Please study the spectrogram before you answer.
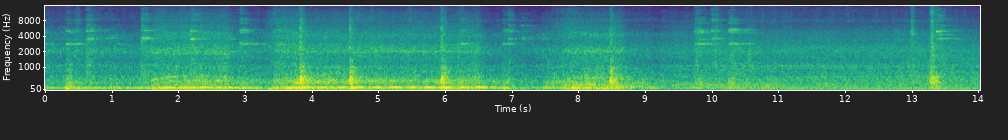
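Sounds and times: sharp clinks: 0.4s - 3.6s, 9.7s - 10.8s.

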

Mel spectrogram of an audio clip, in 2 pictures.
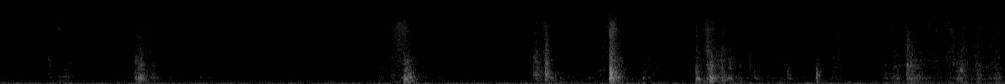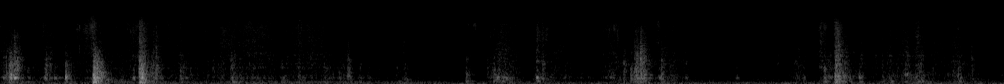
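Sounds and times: rummaging knocks and clatters: 5.3s - 20.0s.

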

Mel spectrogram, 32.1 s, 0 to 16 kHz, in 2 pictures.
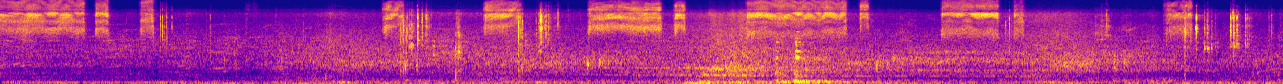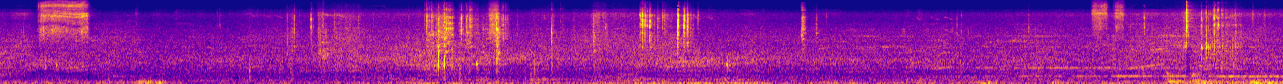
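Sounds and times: spray paint can hissing: 0.0s - 2.1s, 4.8s - 5.3s, 6.0s - 6.7s, 7.3s - 8.7s, 9.3s - 11.0s, 11.8s - 12.9s, 14.6s - 15.2s, 16.5s - 17.2s, 29.7s - 30.2s.

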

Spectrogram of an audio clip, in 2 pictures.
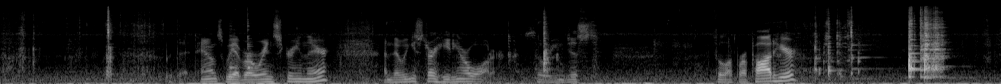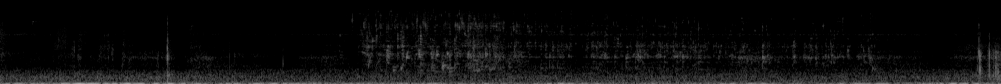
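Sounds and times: water pouring into metal pot: 13.5s - 18.9s.

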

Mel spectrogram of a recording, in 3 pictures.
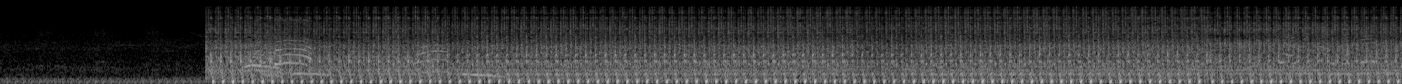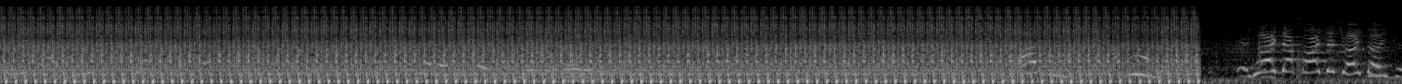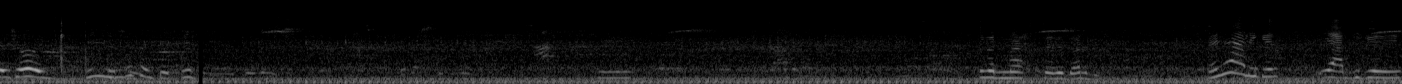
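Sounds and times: water pump engine chugging: 2.0s - 27.9s, 30.1s - 42.0s
faint bird chirps: 30.6s - 35.4s.

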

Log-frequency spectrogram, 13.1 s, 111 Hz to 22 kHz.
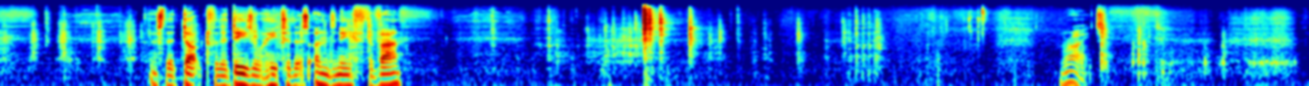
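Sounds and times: parts and tools clattering: 4.8s - 8.9s.

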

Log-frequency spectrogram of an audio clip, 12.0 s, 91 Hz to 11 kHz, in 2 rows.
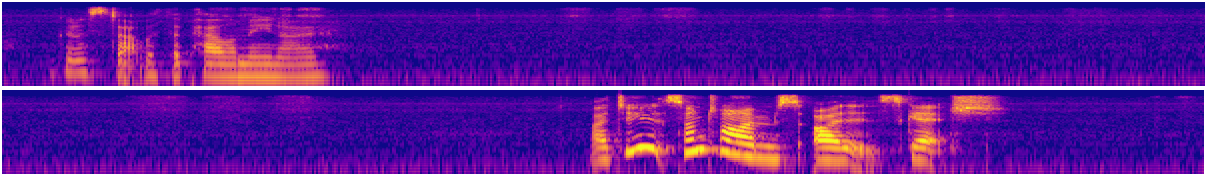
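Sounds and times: pencil scratching on paper: 2.8s - 5.6s, 6.6s - 7.7s.

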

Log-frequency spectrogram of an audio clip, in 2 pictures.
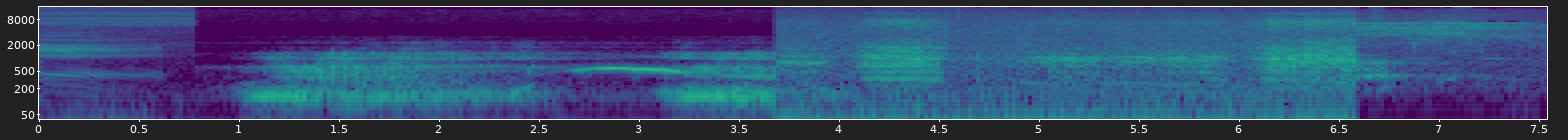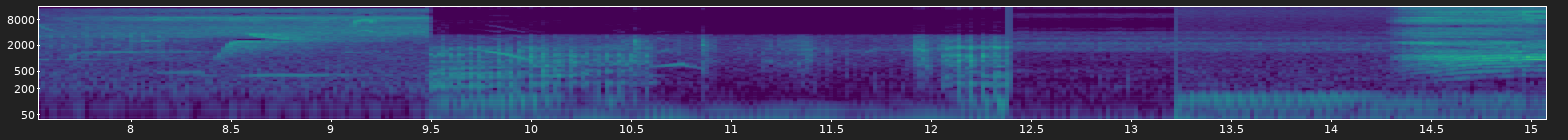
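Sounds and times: high gliding animal calls: 14.3s - 15.0s
low animal call with squeal: 14.3s - 15.0s
rough animal call: 14.3s - 15.0s.

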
